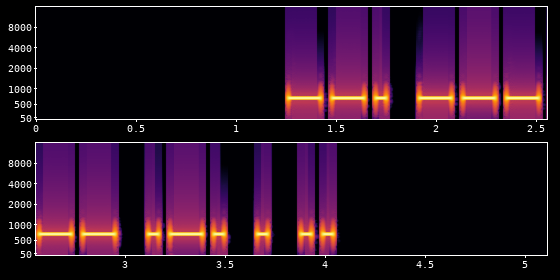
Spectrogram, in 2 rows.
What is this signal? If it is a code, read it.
Morse code, heard as a keyed tone, about 22 wpm, 700 Hz. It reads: G0REI
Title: DXCC-100 Call Signs - 5 Characters - 22wpm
